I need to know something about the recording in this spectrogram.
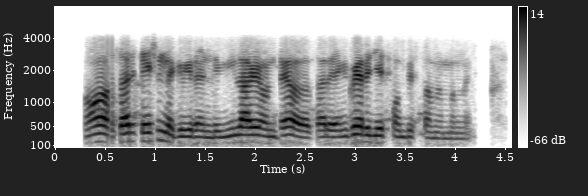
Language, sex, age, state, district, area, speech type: Telugu, male, 18-30, Andhra Pradesh, Guntur, rural, conversation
